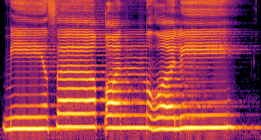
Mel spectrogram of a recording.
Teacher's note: tanwin fathah yang menghadapi huruf halqi atau huruf tenggorokan yaitu gain maka tanwin kita bunyikan dengan jelas jadi kalau tanwin bunyinya n sama kayak bunyi nun sukun ya maka ini tetap n saja dan tidak ditahan mitsaqon gali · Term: izhar halqi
